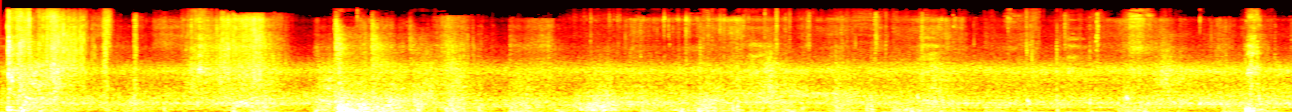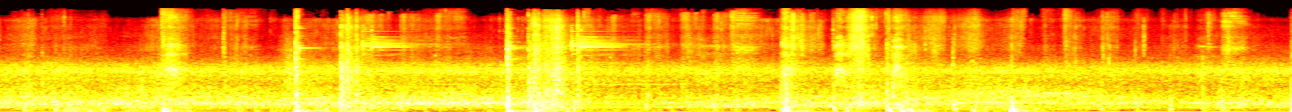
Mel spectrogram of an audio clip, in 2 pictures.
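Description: Footsteps thud on wood and stone as a woman runs.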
